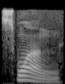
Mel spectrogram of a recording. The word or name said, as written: swung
